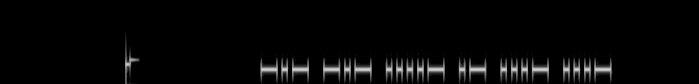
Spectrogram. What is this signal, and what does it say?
Morse code, heard as a keyed tone, about 23 wpm, 700 Hz. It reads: KK4AVV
